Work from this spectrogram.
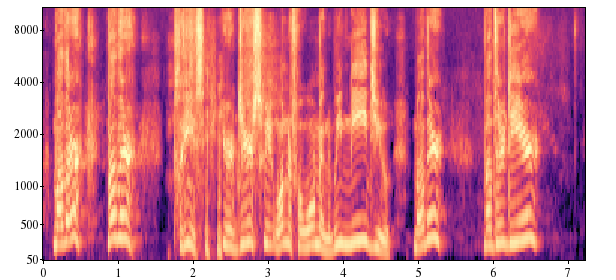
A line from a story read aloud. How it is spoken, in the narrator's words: Darren suddenly, in a panic, shouts out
